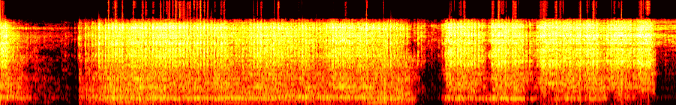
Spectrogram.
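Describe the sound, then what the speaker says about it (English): A Hollow Pro hollowing tool cuts into spinning wood on a lathe with a steady, loud, hissing scrape that breaks off briefly near the start and again around the middle before resuming, close up. "It's a bit bigger. It's called the Hollow Pro Hollowing System."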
